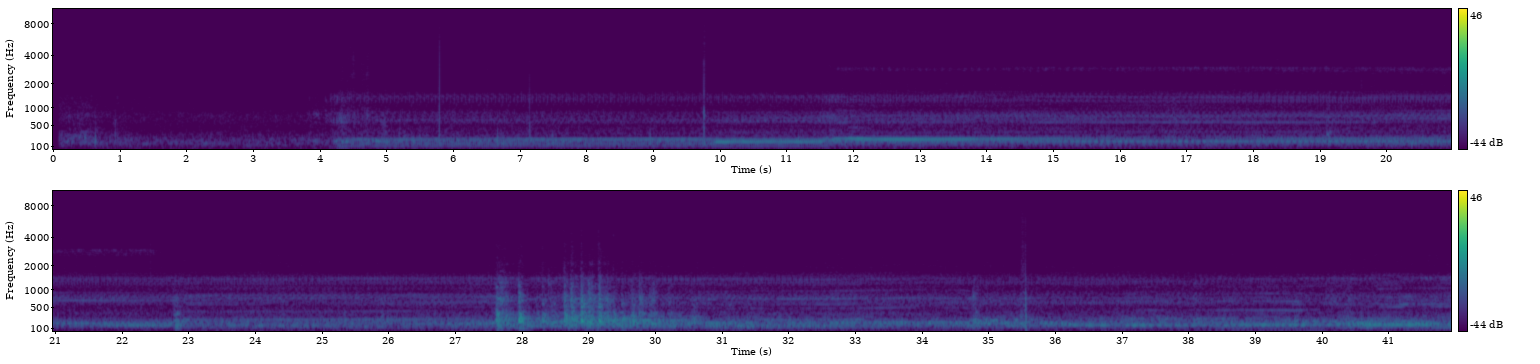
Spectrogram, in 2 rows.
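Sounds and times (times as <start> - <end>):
diesel engine running: 0.1 - 41.9
sharp knocks and clatter: 27.5 - 30.8.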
